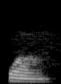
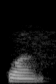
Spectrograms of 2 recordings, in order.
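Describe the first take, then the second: Both takes have the same delivery.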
